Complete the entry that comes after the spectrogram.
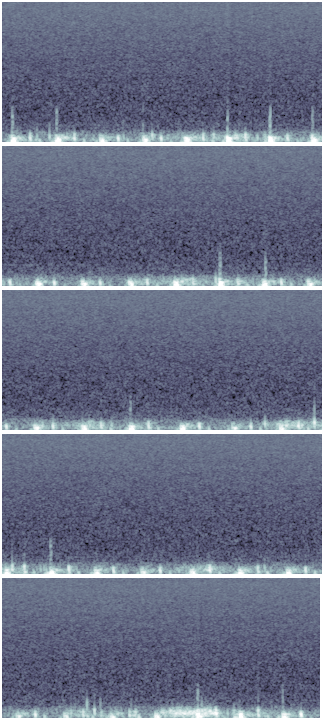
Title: heartbeat after playing bowling on Nintendo switch sports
